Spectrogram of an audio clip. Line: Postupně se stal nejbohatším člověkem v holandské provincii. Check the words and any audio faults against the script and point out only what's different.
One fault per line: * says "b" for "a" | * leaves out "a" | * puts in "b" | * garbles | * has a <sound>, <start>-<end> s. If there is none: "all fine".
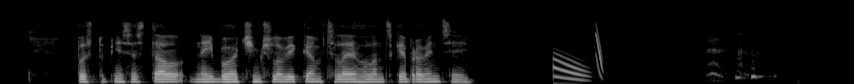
* puts in "celé"
* has a chirp, 5.5-6.0 s
* has a laugh, 7.0-7.8 s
